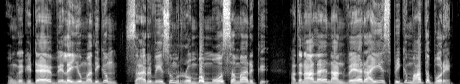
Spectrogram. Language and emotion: Tamil, angry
